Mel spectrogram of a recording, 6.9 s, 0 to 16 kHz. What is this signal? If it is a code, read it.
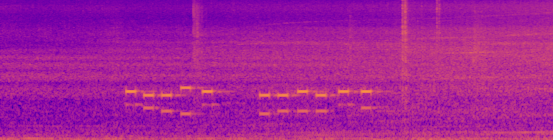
DTMF, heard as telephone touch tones, dialled by hand, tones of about 120 ms, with phone line noise, room echo and street noise. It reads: 07430 145408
